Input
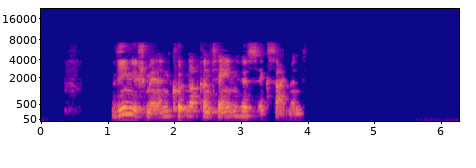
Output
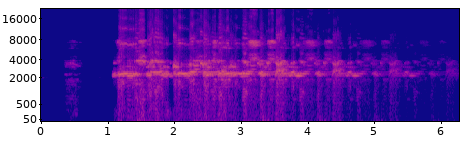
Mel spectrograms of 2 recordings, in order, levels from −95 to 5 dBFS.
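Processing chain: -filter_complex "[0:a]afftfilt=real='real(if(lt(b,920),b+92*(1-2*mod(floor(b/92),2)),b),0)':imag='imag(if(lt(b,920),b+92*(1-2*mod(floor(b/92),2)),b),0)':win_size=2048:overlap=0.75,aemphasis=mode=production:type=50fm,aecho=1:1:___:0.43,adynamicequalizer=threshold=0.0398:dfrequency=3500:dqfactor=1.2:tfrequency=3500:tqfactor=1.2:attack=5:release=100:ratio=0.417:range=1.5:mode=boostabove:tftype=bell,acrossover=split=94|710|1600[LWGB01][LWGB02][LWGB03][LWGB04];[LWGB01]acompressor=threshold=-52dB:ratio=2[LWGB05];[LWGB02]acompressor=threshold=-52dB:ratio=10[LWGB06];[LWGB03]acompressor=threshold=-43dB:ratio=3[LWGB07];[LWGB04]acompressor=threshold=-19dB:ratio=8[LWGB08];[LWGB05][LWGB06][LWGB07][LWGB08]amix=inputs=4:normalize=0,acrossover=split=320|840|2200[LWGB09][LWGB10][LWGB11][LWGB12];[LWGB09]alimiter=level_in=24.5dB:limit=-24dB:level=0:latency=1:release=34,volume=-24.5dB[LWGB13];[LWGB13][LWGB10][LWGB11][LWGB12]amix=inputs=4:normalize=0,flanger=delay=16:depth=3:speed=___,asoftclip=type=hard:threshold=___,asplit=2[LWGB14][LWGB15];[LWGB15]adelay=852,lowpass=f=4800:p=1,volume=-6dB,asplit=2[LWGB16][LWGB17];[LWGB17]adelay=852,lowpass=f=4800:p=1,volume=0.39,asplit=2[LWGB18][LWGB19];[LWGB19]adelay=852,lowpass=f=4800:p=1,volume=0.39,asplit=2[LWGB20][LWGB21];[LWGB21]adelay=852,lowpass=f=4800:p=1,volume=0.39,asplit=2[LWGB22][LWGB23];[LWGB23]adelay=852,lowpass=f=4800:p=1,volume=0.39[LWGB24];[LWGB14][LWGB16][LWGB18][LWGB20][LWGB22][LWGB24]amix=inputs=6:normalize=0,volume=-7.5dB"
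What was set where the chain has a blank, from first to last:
6, 0.37, -30dB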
